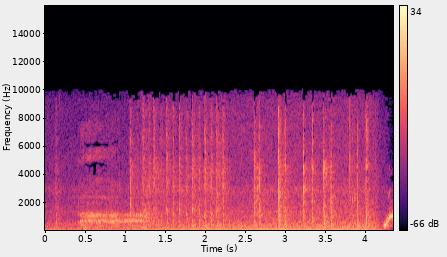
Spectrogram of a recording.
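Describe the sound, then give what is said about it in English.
Typing on a computer keyboard: a rapid, irregular run of light plastic key clicks over a steady low hum, with a brief tonal sound near the start, and no talk. “I'm sorry, I typed that wrong.”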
